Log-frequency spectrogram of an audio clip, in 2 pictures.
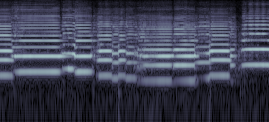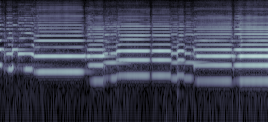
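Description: Solo violin, bowed, playing a slow melody one note at a time, with held notes, small slides between some of them and a short break about halfway through.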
